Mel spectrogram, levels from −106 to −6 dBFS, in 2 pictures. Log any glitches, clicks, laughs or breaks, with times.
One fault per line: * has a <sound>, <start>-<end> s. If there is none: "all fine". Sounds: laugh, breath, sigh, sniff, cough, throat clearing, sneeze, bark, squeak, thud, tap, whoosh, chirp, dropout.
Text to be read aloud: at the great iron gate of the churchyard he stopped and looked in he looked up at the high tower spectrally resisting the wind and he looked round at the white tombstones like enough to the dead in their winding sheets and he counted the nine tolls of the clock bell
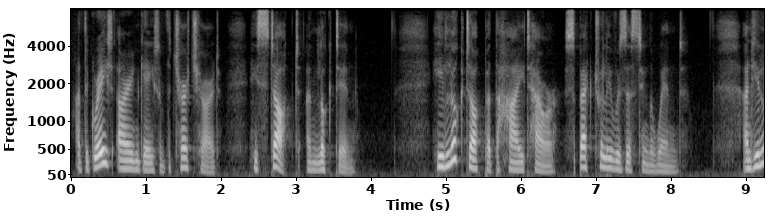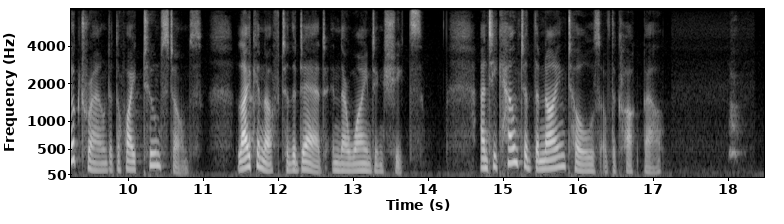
* has a bark, 18.0-18.3 s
